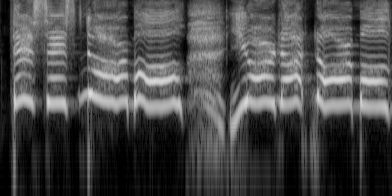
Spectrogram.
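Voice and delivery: very high, strained mock-hysterical rant; retold meltdown. Re-enacting losing it at a boyfriend after two years, high-pitched meltdown. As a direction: squeal it out as if losing it completely. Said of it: "I lost my shit".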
